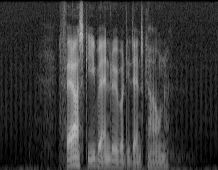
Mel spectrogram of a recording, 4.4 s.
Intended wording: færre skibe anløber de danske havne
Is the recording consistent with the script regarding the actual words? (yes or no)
yes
